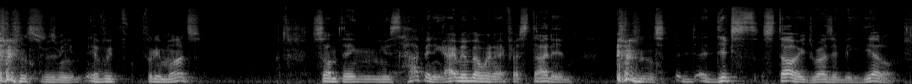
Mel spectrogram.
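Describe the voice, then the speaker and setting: This man's voice is somewhat breathy. His pace is moderate. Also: medium pitch for a man, ordinary pitch variation. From Haiti. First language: French. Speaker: computer professional. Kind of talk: casual interview. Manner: halting.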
